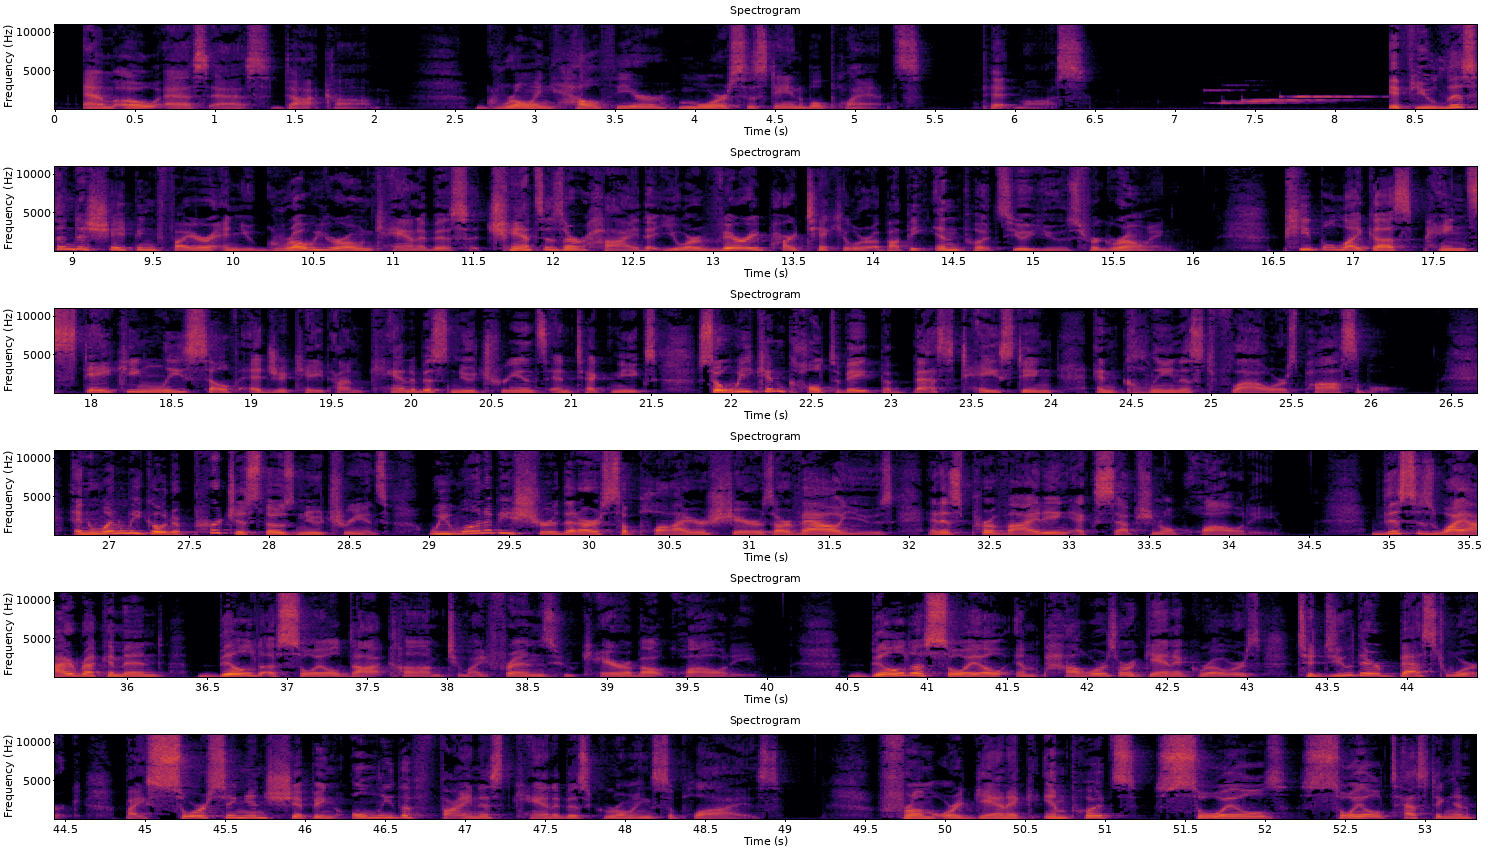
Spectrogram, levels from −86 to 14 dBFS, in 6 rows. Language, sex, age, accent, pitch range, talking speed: English, male, 40-59, American, 150-210 Hz, 135 wpm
